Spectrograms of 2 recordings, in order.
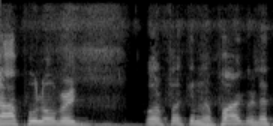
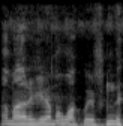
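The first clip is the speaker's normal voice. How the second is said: ordinary talk, nothing marked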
